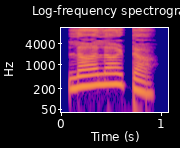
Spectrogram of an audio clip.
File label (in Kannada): "ಲಾಲಾಟ", Kannada; lālāṭa; noun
